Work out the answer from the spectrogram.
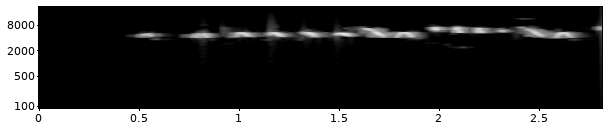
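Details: White wagtail twittering a quick run of about a dozen thin, high chirps, starting with level notes and then stepping up higher, with nothing else heard.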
